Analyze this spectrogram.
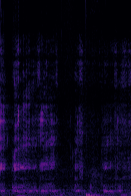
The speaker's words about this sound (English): Oh, it's a pig. That's where beef comes from, right?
